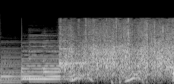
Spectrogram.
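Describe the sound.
Loud audience applause welcoming a speaker to the stage, with a brief tonal sound at the start before a dense wash of clapping and cheering voices takes over and holds steady.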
